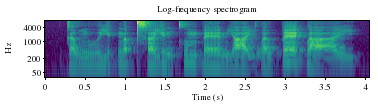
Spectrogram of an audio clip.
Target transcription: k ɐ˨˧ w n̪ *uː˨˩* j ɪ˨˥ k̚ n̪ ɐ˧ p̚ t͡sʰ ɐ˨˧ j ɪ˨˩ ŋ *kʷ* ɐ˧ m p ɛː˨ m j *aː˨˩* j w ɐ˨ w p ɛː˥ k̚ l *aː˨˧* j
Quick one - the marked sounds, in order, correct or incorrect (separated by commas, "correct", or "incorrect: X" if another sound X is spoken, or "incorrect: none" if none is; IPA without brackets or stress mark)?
incorrect: uː˨˧, incorrect: kʷʰ, correct, incorrect: aː˨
